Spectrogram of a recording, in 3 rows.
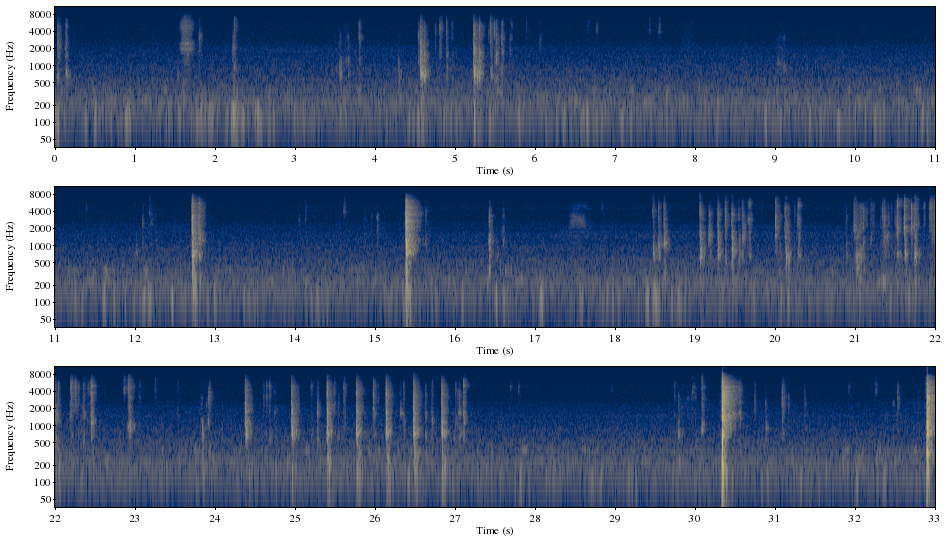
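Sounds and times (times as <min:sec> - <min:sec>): typing on computer keyboard: 0:00.0 - 0:00.2, 0:03.5 - 0:07.6, 0:12.0 - 0:12.9, 0:18.4 - 0:27.9.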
